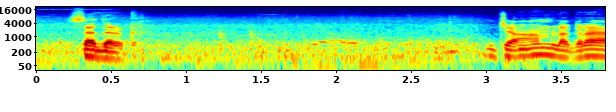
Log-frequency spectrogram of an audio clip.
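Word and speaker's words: Southwark: और इस एरिया में मैं रहता हूँ जिसे सदर्क कहा जाता है। इंग्लिश में स्पेलिंग पढ़ोगे तो साउथ work, but British English में सदर्क।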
